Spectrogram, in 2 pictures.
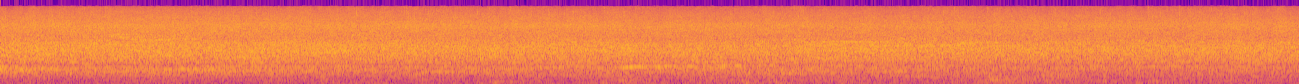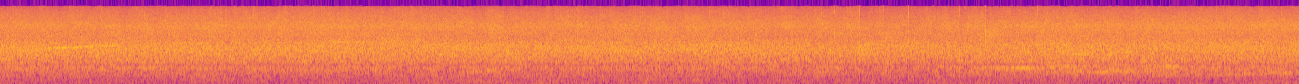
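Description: A large mixed choir sings together in a reverberant concert hall.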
